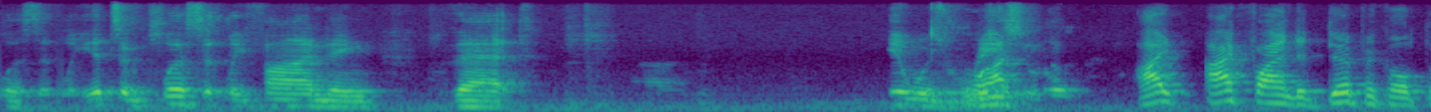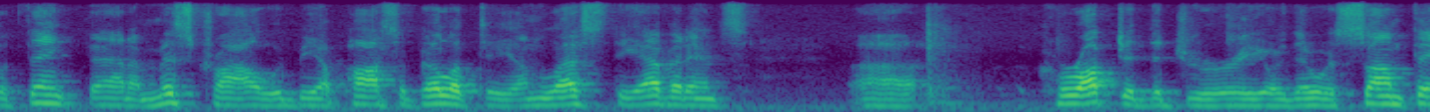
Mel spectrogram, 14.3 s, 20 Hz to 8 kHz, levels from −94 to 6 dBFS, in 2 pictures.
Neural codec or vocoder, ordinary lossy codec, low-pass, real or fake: none; Opus, 64 kbps; 7.2 kHz; real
